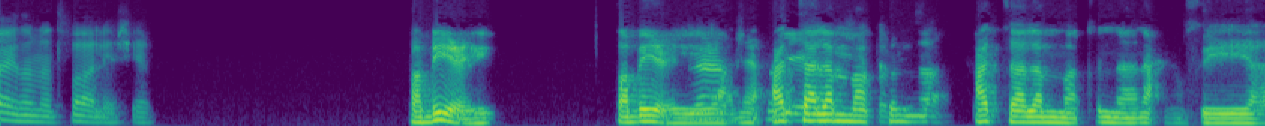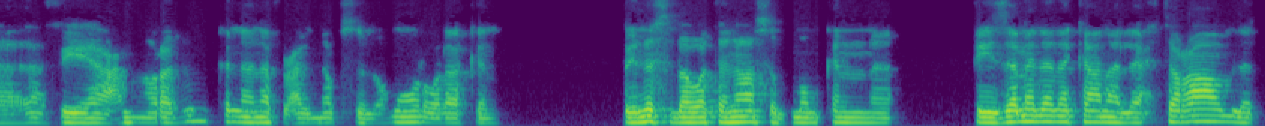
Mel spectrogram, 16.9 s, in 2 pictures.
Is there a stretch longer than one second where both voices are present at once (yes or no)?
yes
